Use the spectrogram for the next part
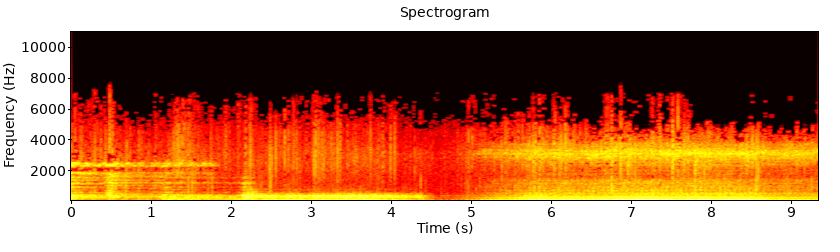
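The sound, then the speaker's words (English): A car engine hums steadily while driving around a mountain, with a brief dip in the middle before the low, rumbling drone returns louder and fuller, with no voices over it. “We're losing time driving around this mountain.”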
